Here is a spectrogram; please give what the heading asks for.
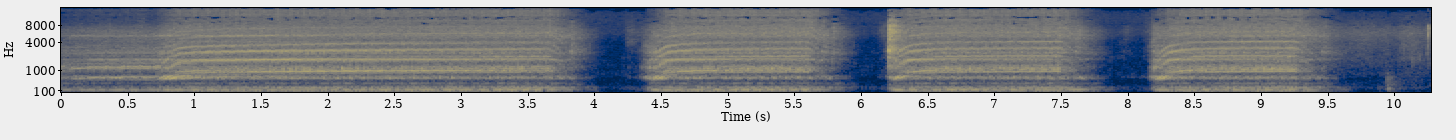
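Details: Boley and Leinen watchmaker's lathe after new shaft and cleaned motor and foot switch, first test run on round belt: motor spins up to a steady hum several times with short stops, smooth and even, no rubbing or knocking; normal running.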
